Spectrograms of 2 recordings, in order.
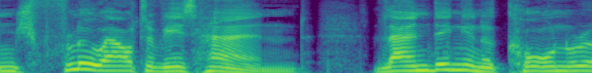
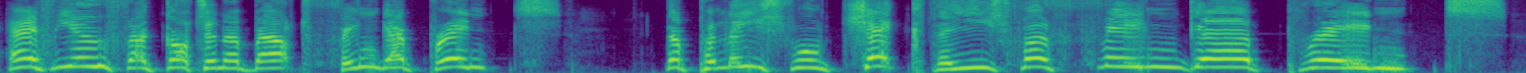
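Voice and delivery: berating; 13 semitones higher, slower than usual. Acted. Frankie berating Monty.

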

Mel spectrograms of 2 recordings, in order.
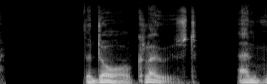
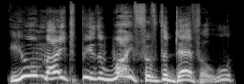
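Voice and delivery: very high, loud defiance; high-pitched, forceful challenge; defiant woman; 6 dB louder than usual. Acted. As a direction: stand your ground against an intruder. Miss Pross defies Madame Defarge.

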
